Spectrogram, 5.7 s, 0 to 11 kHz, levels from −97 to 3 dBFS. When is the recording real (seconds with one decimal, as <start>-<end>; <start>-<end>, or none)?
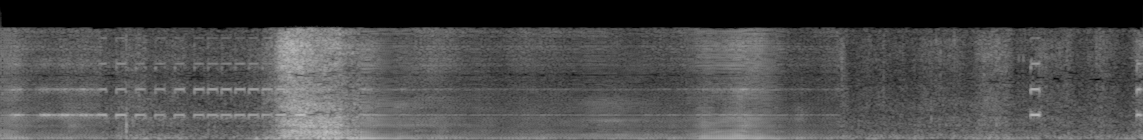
0.5-1.8; 4.2-5.7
